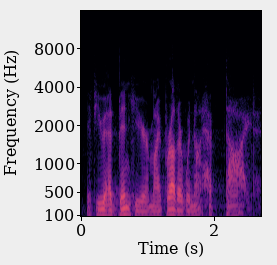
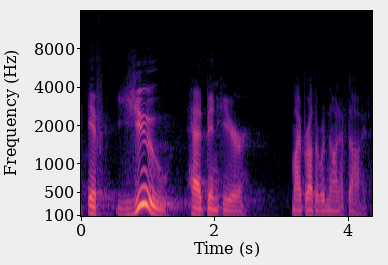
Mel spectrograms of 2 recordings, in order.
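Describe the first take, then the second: First: The stress is on "died". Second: The stress is on "you".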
